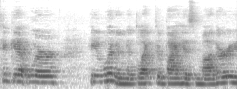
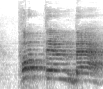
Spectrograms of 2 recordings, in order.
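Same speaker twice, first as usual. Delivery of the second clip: very loud, booming, raised, drawn-out voice; 7 semitones higher, 11 dB louder than usual. Recalling what he said in the supermarket, imitating a really loud voice. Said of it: "in this really loud voice".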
